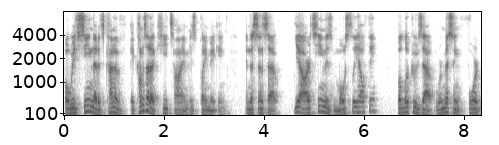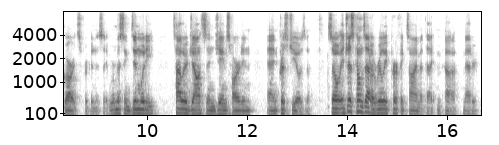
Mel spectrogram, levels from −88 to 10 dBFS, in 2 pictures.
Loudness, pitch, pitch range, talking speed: -28 LUFS, 110 Hz, 95-120 Hz, 210 wpm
